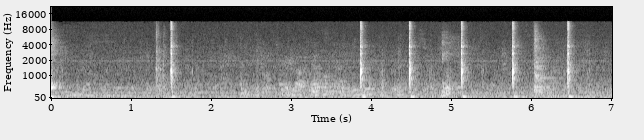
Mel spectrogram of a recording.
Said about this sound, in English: Play a little Tetris. Again, I'm doing all of this just by tapping on my arm. So the great thing about this is an input device that goes with me everywhere, unlike a keyboard or mouse, for example.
